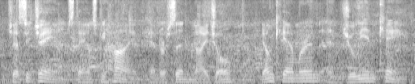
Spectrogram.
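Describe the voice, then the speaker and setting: A male narrator with a very low-pitched voice delivers scripted, present-tense dramatic narration. Music runs clearly underneath, as in a serialized audio drama. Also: a little slow.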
